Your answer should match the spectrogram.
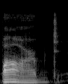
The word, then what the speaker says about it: barbed: As I mentioned before, we heard the story, the word barbed, be careful about not pronouncing the E.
